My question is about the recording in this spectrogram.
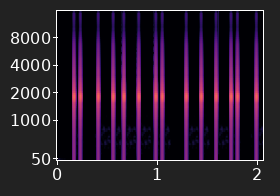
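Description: Simulated phone keyboard key-tap sounds: a quick, uneven string of short, sharp, pitched clicks, about six a second, one for each letter typed into a text message.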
